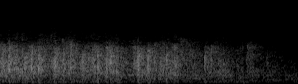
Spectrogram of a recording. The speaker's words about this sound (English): How about a wonderful round of applause for the last speaker of the day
